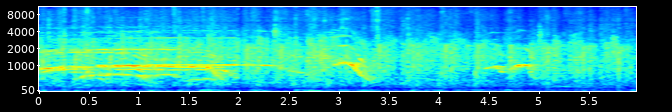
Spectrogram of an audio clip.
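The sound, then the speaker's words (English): An audience applauds participants who came up to take part, steadily and loudly for several seconds, a dense wash of clapping with a few shrill whistles and whoops rising and falling above it. “Let's give them a round of applause for coming up.”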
